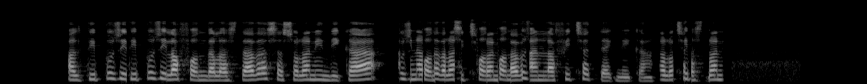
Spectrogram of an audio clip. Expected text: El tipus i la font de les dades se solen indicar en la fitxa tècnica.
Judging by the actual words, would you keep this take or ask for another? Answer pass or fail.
fail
